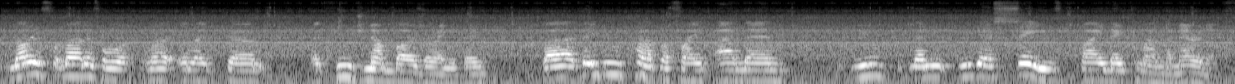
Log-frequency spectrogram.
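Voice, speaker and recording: With a Welsh accent, a man speaks fairly slowly in a fairly high voice with ordinary pitch variation, amid audible room echo and noticeable background noise. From Wales. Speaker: video game reviewer. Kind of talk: casual game review commentary. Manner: halting, many restarts and fillers.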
